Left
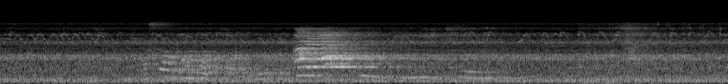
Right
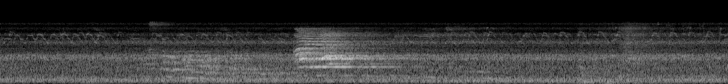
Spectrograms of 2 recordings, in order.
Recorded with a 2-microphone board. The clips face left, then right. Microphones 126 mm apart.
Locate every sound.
1.4 s a woman speaking: 55° left (ahead or behind), 4 m
2.9 s a child speaking: 50° left (ahead or behind), 1.1 m
5.8 s a phone buzzing: 65° right (ahead or behind), 3.5 m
